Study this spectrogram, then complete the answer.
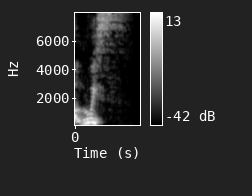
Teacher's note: Porque eu tenho o U, ele é semivogal e o I é vogal. Então, na verdade, aqui eu tenho um ditongo, certo? Um encontro vocálico, que é um ditongo.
